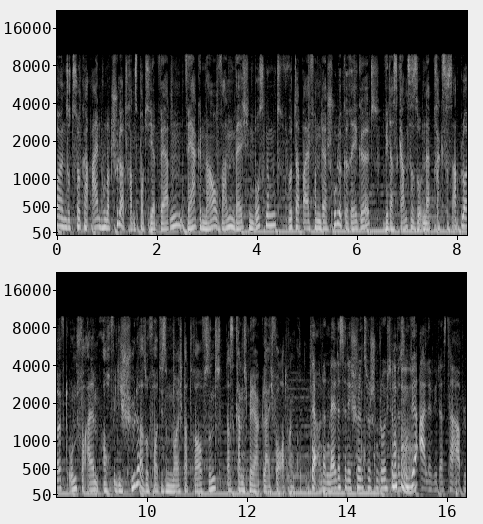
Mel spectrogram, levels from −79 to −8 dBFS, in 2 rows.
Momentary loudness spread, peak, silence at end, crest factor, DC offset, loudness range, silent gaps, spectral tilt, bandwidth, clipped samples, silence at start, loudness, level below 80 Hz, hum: 4 LU; -8 dBFS; 0 s; 18 dB; under 0.1%; 1 LU; none; -5 dB/octave; 10 kHz; under 0.1%; 0 s; -26 LUFS; -36 dBFS; none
